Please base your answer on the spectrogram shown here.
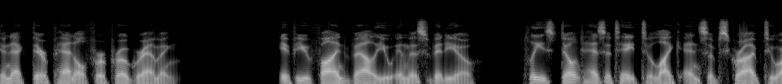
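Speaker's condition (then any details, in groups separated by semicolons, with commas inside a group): No condition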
